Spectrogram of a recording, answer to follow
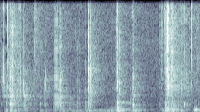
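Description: Hard plastic toy parts clicking and knocking as an action figure is pushed into a toy helicopter's cockpit: a run of irregular light clicks.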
